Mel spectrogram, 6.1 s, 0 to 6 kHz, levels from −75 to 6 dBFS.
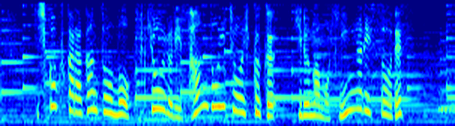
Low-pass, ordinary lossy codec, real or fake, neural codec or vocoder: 5.4 kHz; none; real; none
